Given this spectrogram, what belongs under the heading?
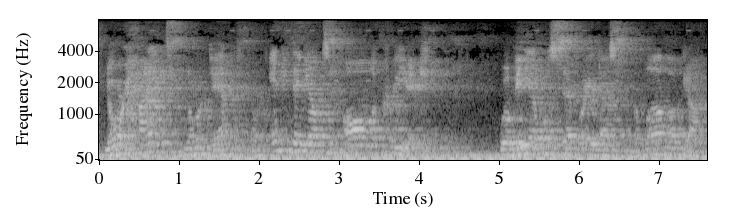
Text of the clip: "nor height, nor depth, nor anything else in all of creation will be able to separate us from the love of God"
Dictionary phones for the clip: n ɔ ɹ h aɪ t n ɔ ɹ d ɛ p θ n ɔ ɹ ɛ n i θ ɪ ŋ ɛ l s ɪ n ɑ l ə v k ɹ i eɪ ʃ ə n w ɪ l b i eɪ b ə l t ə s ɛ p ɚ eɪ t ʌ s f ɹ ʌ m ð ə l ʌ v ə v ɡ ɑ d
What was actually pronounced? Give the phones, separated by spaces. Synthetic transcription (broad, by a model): n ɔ ɹ h aɪ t n ɔ ɹ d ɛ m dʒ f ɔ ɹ ɛ n i θ ɪ ŋ ɛ l s ɪ n ɑ l ə v k ɹ i eɪ ʃ ə n w ɪ l b i eɪ b l t ə s ɛ p ɚ eɪ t ʌ s f ɹ ʌ m ð ə l ʌ v ə v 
